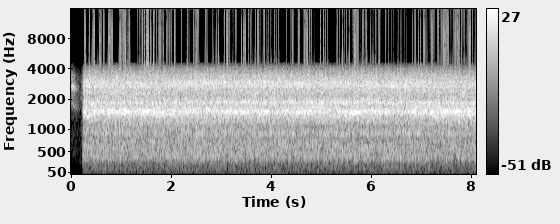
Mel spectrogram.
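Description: President Jackson AM/FM-SSB CB transceiver's speaker giving out loud, steady static hiss with a high, steady whistle through it. It starts suddenly just after the start, as the radio receives on channel 30 with no voice coming through.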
